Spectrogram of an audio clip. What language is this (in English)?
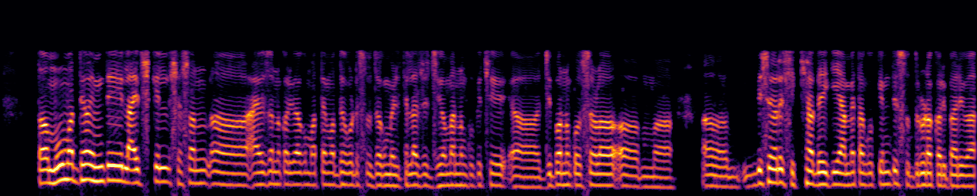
Odia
